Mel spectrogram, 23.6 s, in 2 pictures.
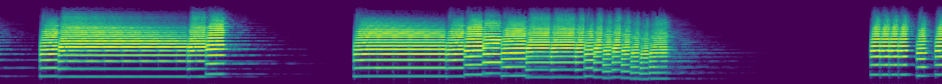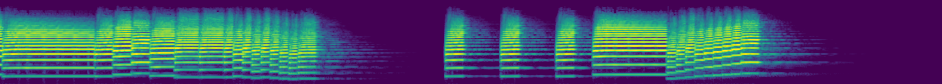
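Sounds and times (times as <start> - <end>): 
flugelhorn: 0.0 - 3.6, 4.4 - 9.0, 10.9 - 16.5, 17.4 - 22.1.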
